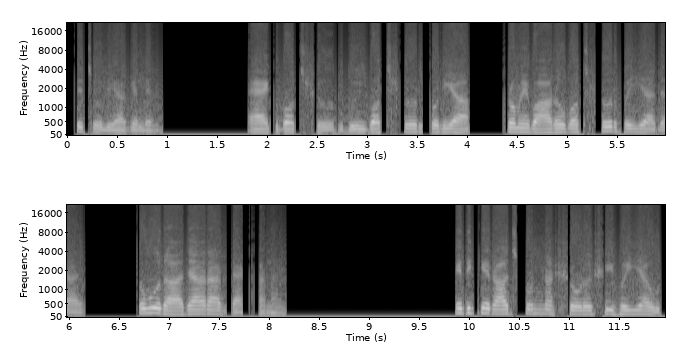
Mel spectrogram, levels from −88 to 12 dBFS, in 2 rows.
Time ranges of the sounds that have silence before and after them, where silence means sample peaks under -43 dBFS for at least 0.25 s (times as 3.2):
4.36–6.15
